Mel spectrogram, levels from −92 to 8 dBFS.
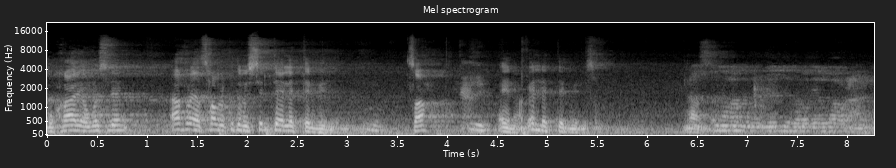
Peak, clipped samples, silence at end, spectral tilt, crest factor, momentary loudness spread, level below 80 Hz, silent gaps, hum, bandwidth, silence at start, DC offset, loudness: -4 dBFS; under 0.1%; 0 s; -8 dB/octave; 16 dB; 14 LU; -40 dBFS; none; none; 12.5 kHz; 0 s; under 0.1%; -21 LUFS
